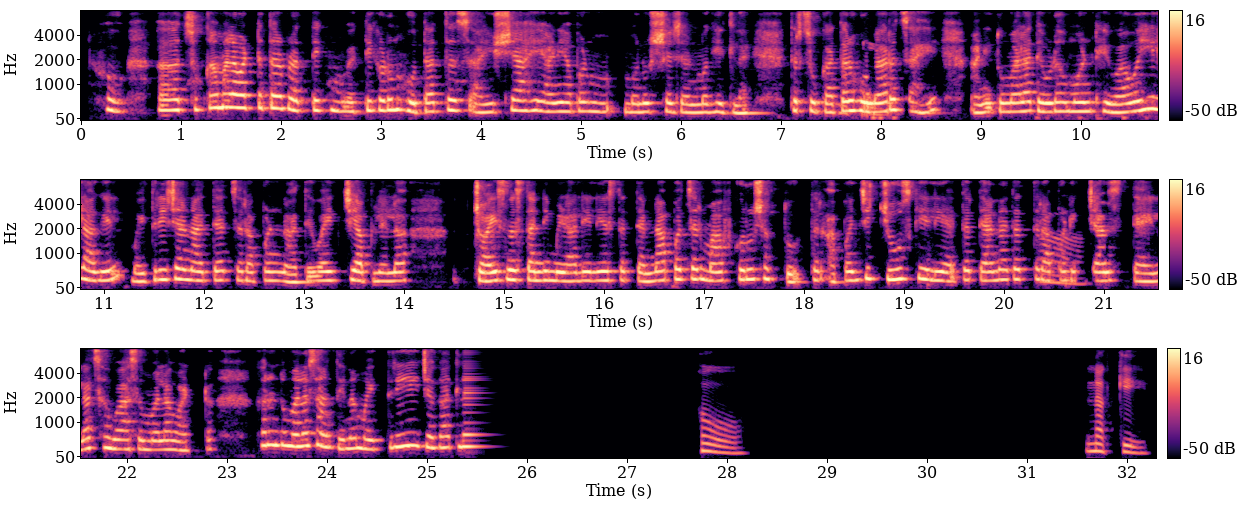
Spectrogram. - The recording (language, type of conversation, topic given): Marathi, podcast, कठीण वेळी खरे मित्र कसे ओळखता?
- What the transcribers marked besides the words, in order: static; distorted speech; in English: "चॉईस"; in English: "चूज"; mechanical hum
